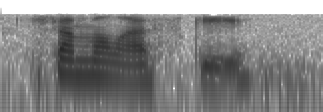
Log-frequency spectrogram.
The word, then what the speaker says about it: Chmielewski: so for the cheapsies in the back, how do you say your last name? – Chamaleski.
